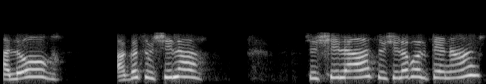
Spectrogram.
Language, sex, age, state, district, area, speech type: Marathi, female, 60+, Maharashtra, Pune, urban, conversation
